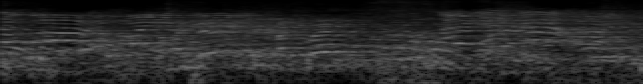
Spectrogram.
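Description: Many children's voices shouting and calling out at once in a large hall, with louder bursts near the start and about three seconds in.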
